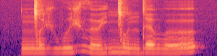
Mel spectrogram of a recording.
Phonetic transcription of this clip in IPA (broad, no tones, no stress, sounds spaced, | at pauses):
ŋ͡ǀ ɵ ʒ v ɯ ʒ ð ø j ŋ͡ǀ u n d ɛ β ɵ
